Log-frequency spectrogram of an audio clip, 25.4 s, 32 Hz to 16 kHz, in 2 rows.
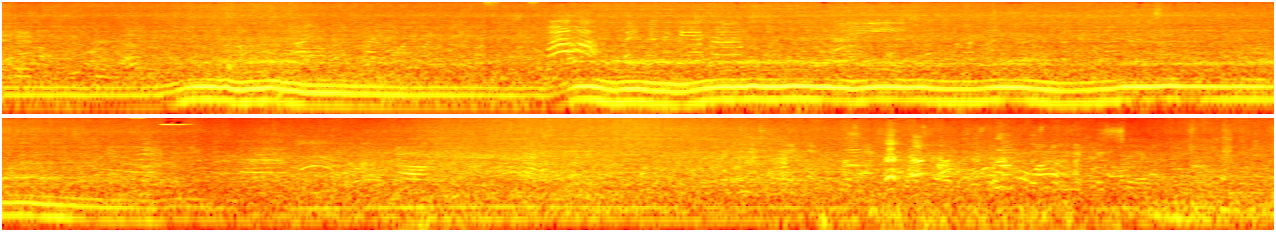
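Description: Ferrari 458 Spider's V8 running at low revs as it moves off in traffic, its pitch rising and falling, for about twelve seconds before dying away into street noise.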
